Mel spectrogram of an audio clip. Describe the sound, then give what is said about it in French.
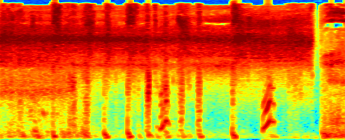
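A volcano said to hold not only lava but also combustion engines makes strange noises: a steady, loud high hiss runs throughout, broken by scattered sharp pops and thuds and a pair of quick rising whistles, then a brief dropout near the end. “C'est un volcan qui fait des bruits quand même un peu bizarres, hein, parce que faut savoir qu'il n'y a pas que de la lave dedans.”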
